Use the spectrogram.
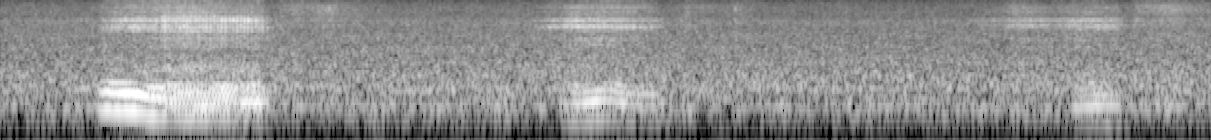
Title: Funny Snoring Bulldog Puppy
